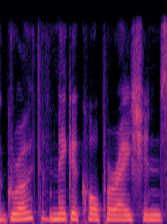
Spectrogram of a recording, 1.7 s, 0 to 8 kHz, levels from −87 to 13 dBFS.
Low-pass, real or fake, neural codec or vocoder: 7.2 kHz; real; none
